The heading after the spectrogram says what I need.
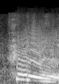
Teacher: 마지막으로 목청 사이에서 나는 소리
